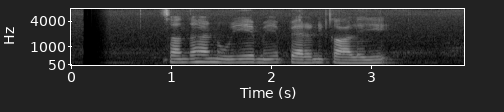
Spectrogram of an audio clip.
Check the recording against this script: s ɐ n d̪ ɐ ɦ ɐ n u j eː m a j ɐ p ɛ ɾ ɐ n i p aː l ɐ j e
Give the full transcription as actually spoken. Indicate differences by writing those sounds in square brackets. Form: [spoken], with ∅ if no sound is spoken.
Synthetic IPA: s ɐ n d̪ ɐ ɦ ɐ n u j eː m [ɐ] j ɐ p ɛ ɾ ɐ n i [k] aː l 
